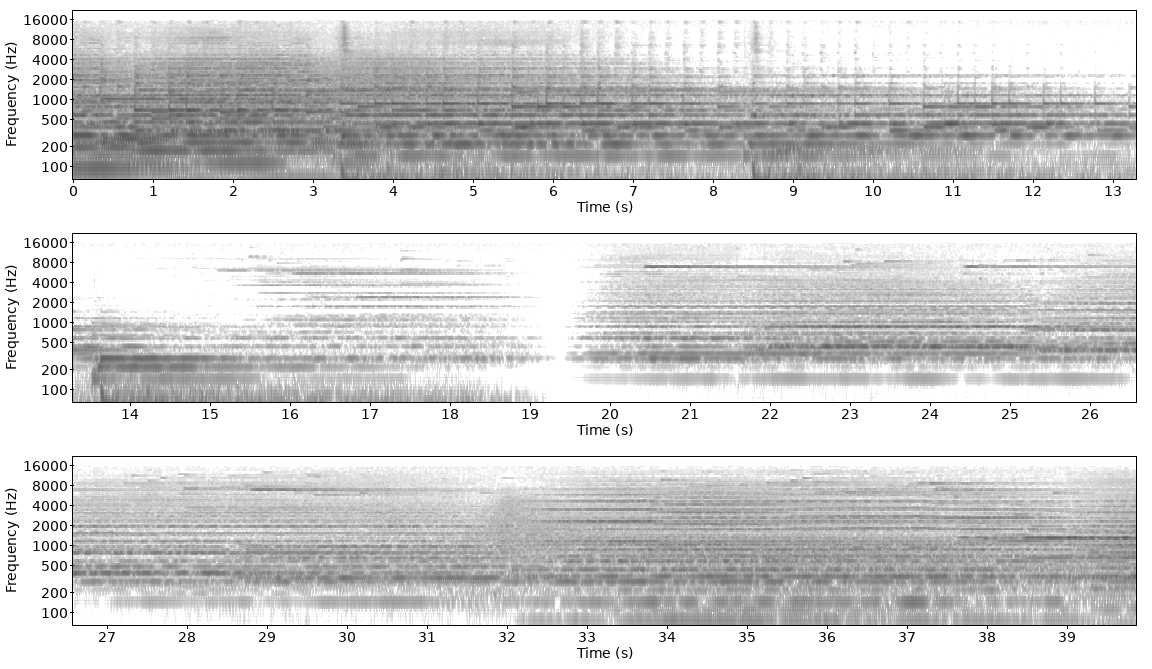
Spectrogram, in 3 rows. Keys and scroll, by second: 18.5 q, 20.8 alt+a, 21.6 z, 23.8 q, 27.9 q, 29.6 alt+a, 31.4 q, 36.2 alt+a, 39.6 `.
